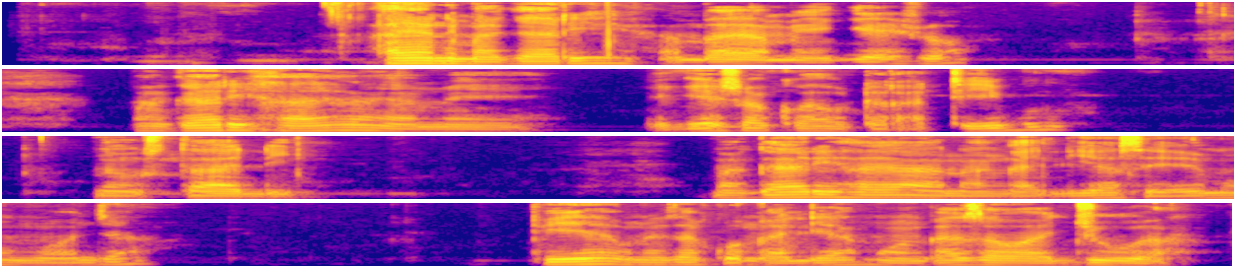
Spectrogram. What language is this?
Swahili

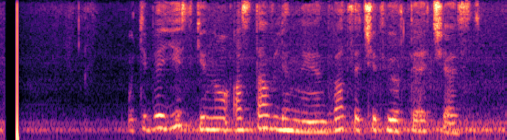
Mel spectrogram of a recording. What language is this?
Russian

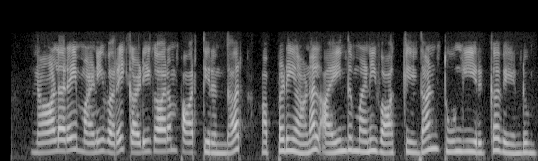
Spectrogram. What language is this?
Tamil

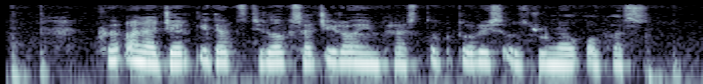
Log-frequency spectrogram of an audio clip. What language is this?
Georgian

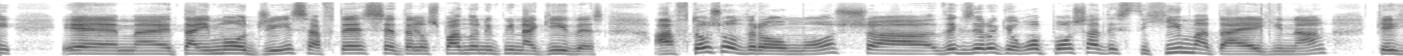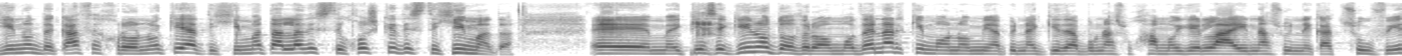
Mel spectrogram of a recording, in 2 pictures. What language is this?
Greek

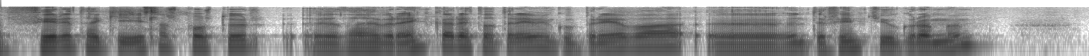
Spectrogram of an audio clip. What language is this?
Icelandic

